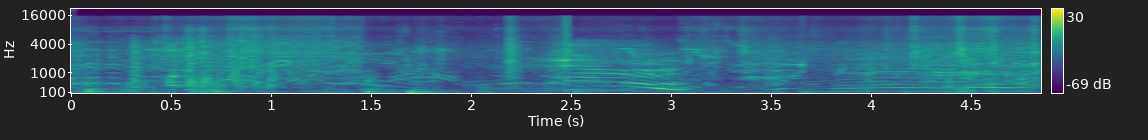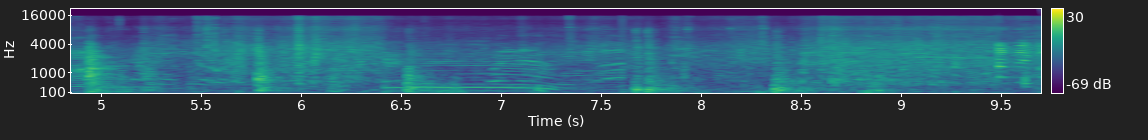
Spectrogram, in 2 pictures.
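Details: Cattle being unloaded for Qurbani Eid, lowing in long drawn moos with stacked harmonics, several low calls rising and falling across the clip, mixed with shouting voices and crowd noise.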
